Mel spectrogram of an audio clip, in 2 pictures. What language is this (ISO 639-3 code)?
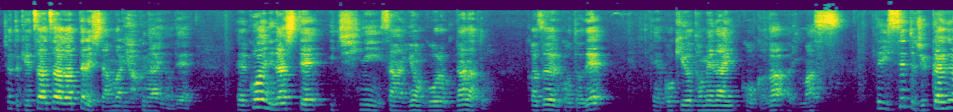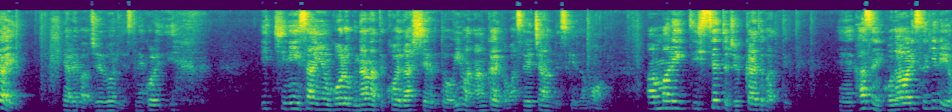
jpn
